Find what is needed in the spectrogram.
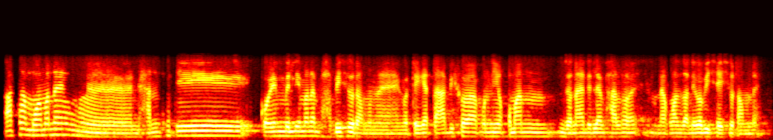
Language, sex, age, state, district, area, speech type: Assamese, male, 18-30, Assam, Sivasagar, rural, conversation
